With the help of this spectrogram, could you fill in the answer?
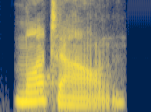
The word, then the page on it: Motown: Indian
